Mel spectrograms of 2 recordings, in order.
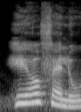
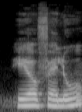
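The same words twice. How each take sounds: First: A louder, higher call to the fellow; cried out. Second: Said in the usual way. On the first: Acted. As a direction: call out sharply to the stranger. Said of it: "he cried". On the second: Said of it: "means sadhu".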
